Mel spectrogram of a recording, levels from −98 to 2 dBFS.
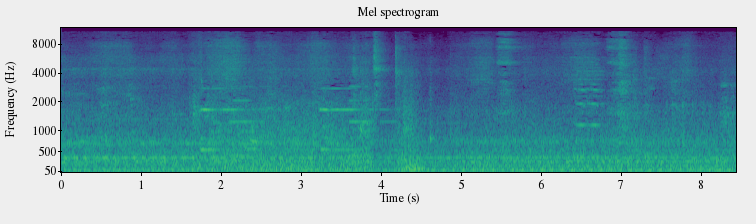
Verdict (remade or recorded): recorded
